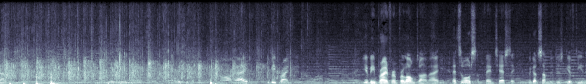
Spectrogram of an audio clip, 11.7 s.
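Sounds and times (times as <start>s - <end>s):
audience applause: 0.0s - 6.5s
speech: 5.5s - 6.0s, 7.3s - 11.7s.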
